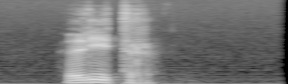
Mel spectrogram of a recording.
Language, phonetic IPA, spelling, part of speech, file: Polish, [lʲitr̥], litr, noun, Pl-litr.ogg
